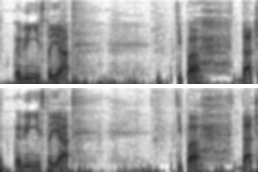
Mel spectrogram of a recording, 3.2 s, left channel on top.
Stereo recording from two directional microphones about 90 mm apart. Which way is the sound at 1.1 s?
60° left (ahead or behind).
